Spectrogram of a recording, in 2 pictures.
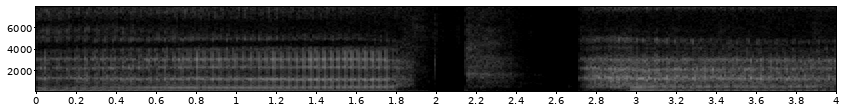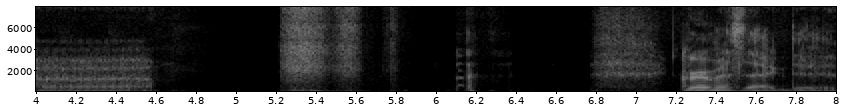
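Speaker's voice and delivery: low, very slow, dragging zombie drawl. Showing off an impression, zombie impression voice. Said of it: "a zombie uh impersonation I can do".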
